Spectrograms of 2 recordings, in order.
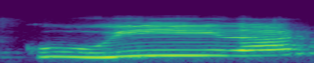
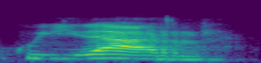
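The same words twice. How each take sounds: First: "cuidar" with a long, high, wrongly stressed "cui"; slow mis-stressed "cuidar", weight on CUI; stress on first syllable. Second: "cuidar" with the force on final "dar"; "cuidar" stressed at the end, short "cui", strong "dar"; stress on last syllable. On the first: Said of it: "¿Dónde hago la fuerza?". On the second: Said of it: "En la segunda, que es la última". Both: Shown as a demonstration.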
